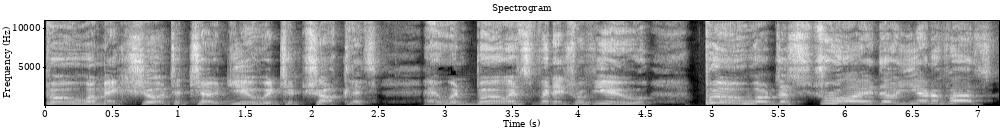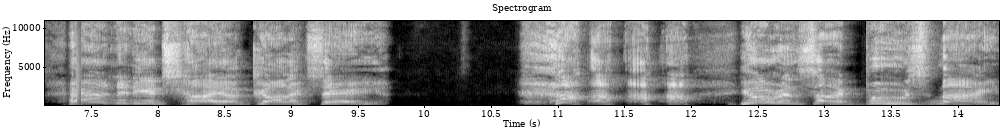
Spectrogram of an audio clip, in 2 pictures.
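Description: In a put-on character voice, a man speaks at an extremely high pitch with a raspy sound. His voice is raised and projected, and his pace is fairly slow. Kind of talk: fan voice-over audition. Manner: menacing, gloating.

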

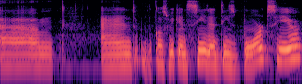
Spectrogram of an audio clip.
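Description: Slowly, a woman speaks at a medium pitch in a dark, mellow tone. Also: ordinary pitch variation.

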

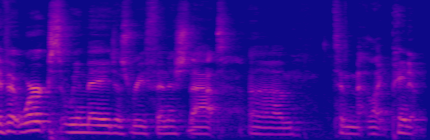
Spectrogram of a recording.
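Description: With audible room echo, a man talks at a fairly slow pace and with ordinary pitch variation. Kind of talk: walk-through commentary. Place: kitchen. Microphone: phone near.

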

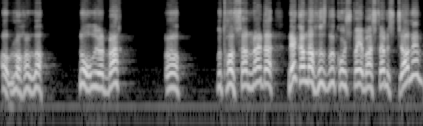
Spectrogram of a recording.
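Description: A woman puts on a theatrical character voice, high in pitch, at a moderate pace with long, frequent pauses. The recording is very clean, with a silent background. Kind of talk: bedtime story. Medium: read story. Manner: boastful, theatrical.

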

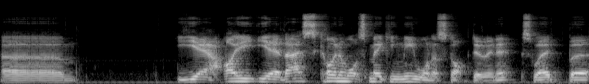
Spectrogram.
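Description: At a very slow pace, a man speaks with an English accent. His pitch variation is ordinary. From England. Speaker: gaming streamer. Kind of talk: casual livestream chat while gaming. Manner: casual, filler-heavy. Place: home room.

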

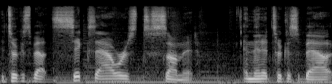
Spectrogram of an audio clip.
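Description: Faint music plays behind a man whose voice has a dry sound with no echo. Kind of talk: casual vlog chat. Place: tent. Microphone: phone near.

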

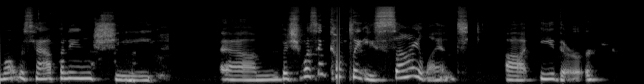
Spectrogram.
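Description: With light background noise behind her, a woman speaks with lively intonation. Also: very even loudness. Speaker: domestic violence expert; speaker. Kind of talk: panel discussion. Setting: virtual event. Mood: serious, somber. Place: home room.

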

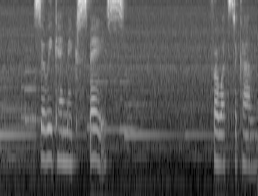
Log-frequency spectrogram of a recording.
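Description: Music plays in the background as a woman talks at a very slow pace. She takes long, frequent pauses. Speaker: performance artist. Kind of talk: spoken word poetry over music. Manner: slow, reflective.

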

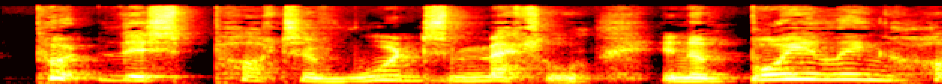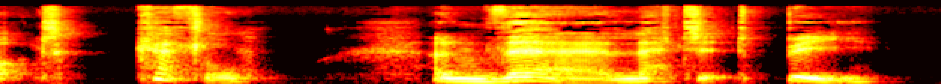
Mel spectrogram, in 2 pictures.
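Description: Somewhat breathy, very slow speech with very wide pitch swings against a quiet background. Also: woman. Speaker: poetry reader. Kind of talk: poem reading aloud. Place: home room. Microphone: phone near.

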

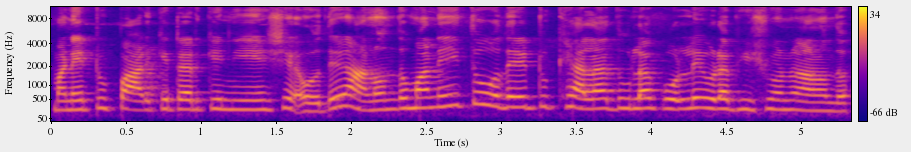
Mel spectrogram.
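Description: A woman's high-pitched voice. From rural Bengal. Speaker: vlogger. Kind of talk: casual vlog narration. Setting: outdoors in a park.

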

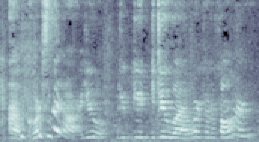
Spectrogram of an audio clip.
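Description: A female-sounding, put-on character voice speaks high and fairly slowly, with slight echo and loud background noise. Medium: stage play. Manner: bouncy, playful. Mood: sarcastic.

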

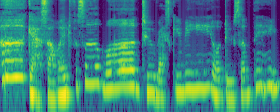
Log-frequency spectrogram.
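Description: A woman puts on a character voice, high in pitch, at a moderate pace with light background noise. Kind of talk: comic storytelling voice. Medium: read story. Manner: chirpy, nonchalant, teasing.

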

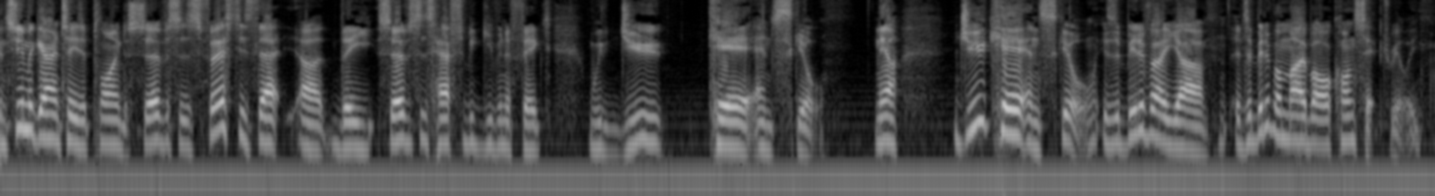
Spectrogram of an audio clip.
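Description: A man with an Australian accent speaks at a moderate pace. His loudness swings widely. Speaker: law lecturer. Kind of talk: lecture. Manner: casual, conversational.

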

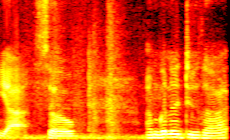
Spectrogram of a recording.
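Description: Against noticeable background noise, a woman talks with a very deep, low pitch. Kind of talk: casual vlog chat. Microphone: phone near.

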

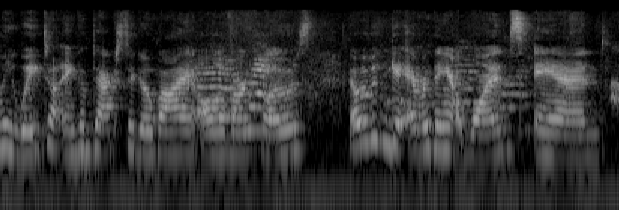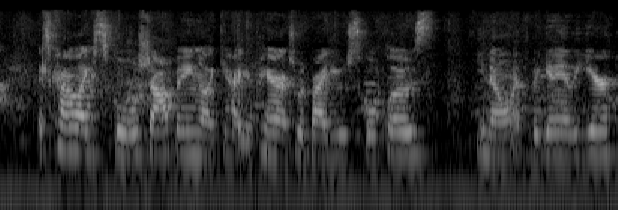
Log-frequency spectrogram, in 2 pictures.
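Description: Against noticeable background noise, a woman talks at a very fast pace with fairly even intonation. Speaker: home vlogger. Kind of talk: casual vlog chat. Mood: cheerful, chatty. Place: kitchen. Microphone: phone near.

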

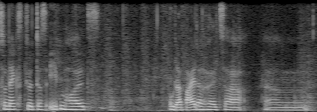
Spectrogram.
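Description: Very slow speech over light background noise. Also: woman. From Germany, Trier (Rhineland-Palatinate). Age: 20s. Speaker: apprentice violin maker. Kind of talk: interview testimony and craft explanation. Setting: workshop. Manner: hesitant with fillers. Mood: friendly, calm.

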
